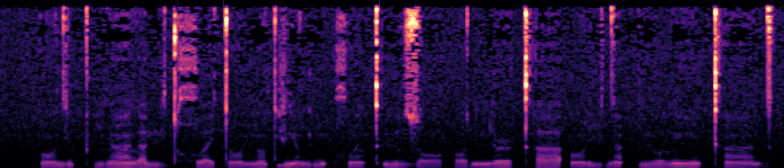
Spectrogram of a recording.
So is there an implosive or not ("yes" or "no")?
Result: no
